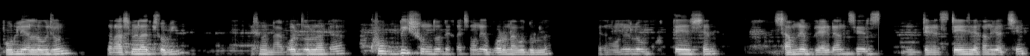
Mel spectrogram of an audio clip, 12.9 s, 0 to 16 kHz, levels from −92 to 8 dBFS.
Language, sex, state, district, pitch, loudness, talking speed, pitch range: Bengali, male, West Bengal, Purulia, 145 Hz, -16 LUFS, 115 wpm, 135-155 Hz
